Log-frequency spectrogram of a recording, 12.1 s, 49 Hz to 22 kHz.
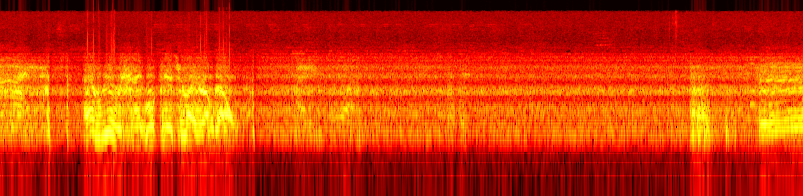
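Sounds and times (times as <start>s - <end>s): radio crackle: 0.0s - 8.4s, 9.0s - 12.0s
radio static hiss: 0.0s - 12.0s.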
